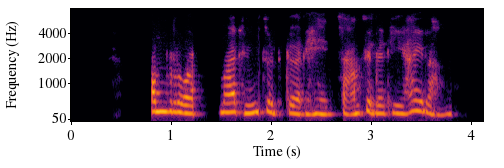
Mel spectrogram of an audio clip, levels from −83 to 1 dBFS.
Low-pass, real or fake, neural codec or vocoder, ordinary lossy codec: 7.2 kHz; fake; codec, 16 kHz, 16 kbps, FunCodec, trained on LibriTTS, 50 frames a second; Opus, 16 kbps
